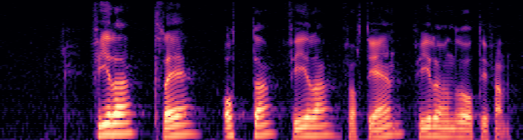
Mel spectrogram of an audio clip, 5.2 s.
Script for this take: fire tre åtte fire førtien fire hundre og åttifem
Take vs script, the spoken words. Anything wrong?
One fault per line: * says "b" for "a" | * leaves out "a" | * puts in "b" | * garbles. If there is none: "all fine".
all fine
